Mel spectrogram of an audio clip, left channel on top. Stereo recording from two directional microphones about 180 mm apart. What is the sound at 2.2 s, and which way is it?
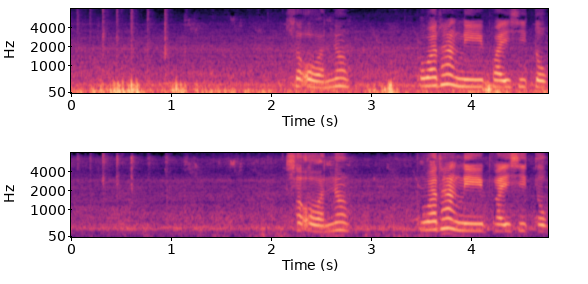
Speech, 15° right (ahead or behind).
